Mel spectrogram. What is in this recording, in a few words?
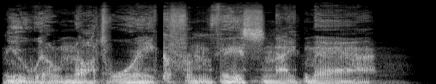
Male Dragon Start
